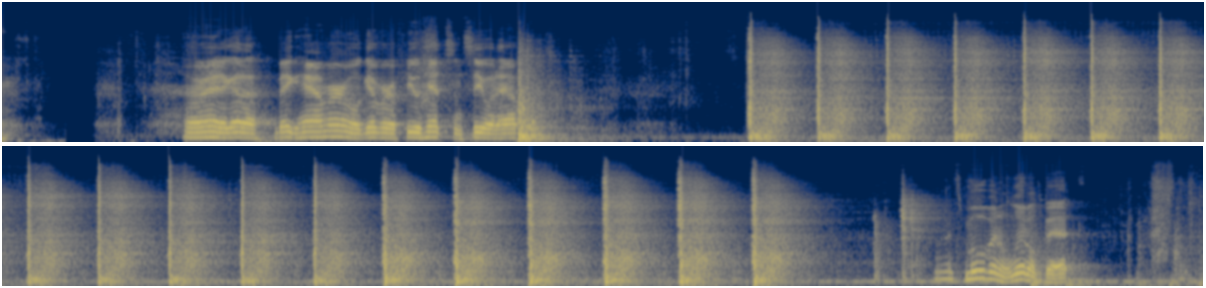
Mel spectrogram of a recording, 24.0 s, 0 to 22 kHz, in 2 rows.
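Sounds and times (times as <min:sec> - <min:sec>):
hammer striking metal spindle: 0:07.5 - 0:20.2.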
